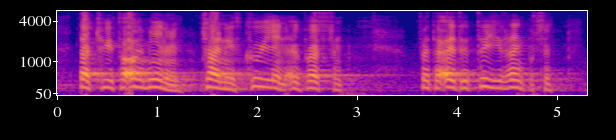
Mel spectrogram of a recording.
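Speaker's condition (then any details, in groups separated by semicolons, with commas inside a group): Deafness; offers to repeat if not understood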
